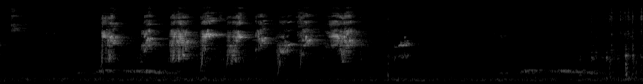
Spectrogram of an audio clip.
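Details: Aggressive Javan myna singing loudly: a rapid run of about eight harsh, noisy chattering bursts lasting three seconds, a brief break, then softer scratchy notes resuming near the end.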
